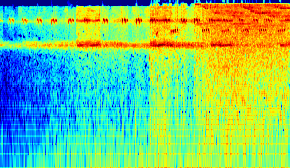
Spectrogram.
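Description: Crickets chirping: a steady high trill with regular chirps about four a second. About three seconds in, a loud rushing noise joins them and cuts off near the end.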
